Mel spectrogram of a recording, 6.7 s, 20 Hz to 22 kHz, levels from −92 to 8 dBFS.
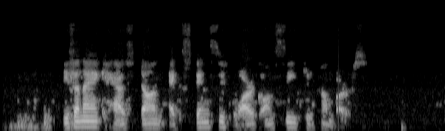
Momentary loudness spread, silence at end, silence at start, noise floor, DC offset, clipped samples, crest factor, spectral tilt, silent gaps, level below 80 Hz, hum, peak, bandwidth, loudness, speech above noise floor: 20 LU; 1.35 s; 0.25 s; -75 dBFS; under 0.1%; under 0.1%; 24 dB; -7 dB/octave; none; -64 dBFS; none; -6 dBFS; 11 kHz; -27 LUFS; 48 dB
